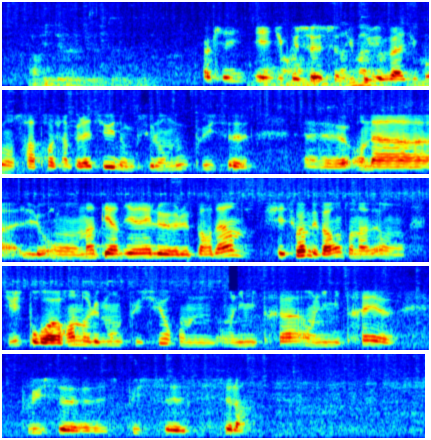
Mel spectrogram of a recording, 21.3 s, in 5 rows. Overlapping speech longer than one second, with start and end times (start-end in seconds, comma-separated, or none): 2.6-4.3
